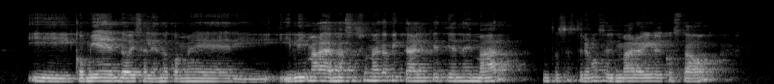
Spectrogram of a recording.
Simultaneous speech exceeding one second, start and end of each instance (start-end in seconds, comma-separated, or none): none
